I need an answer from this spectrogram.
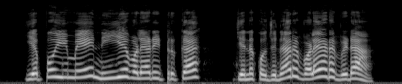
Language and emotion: Tamil, angry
